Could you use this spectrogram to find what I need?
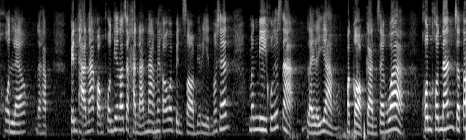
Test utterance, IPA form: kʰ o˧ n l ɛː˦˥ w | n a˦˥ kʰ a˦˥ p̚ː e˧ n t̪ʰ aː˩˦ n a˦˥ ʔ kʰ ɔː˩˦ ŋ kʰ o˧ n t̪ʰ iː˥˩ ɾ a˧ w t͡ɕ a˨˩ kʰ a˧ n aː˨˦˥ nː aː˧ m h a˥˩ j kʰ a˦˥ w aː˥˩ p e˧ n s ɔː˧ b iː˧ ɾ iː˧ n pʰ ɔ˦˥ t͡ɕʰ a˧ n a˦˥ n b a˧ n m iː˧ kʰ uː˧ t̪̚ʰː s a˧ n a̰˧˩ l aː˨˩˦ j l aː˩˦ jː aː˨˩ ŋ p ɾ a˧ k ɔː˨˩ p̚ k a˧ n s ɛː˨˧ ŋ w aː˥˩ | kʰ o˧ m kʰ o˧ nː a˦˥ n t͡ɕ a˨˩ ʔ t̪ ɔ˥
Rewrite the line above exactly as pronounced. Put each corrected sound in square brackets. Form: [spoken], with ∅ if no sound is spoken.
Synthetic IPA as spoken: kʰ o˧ n l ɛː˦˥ w | n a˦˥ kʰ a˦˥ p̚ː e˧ n t̪ʰ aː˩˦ n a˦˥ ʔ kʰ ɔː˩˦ ŋ kʰ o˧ n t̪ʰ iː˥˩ ɾ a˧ w t͡ɕ a˨˩ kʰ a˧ n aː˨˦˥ nː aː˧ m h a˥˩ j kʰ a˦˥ w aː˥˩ p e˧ n s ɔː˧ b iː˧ ɾ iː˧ n pʰ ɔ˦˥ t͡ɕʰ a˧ n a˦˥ n [m] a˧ n m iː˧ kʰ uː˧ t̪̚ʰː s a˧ n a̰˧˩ l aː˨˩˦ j l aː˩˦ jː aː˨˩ ŋ p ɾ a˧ k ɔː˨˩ p̚ k a˧ n s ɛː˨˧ ŋ w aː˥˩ | kʰ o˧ [n] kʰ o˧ nː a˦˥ n t͡ɕ a˨˩ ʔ t̪ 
